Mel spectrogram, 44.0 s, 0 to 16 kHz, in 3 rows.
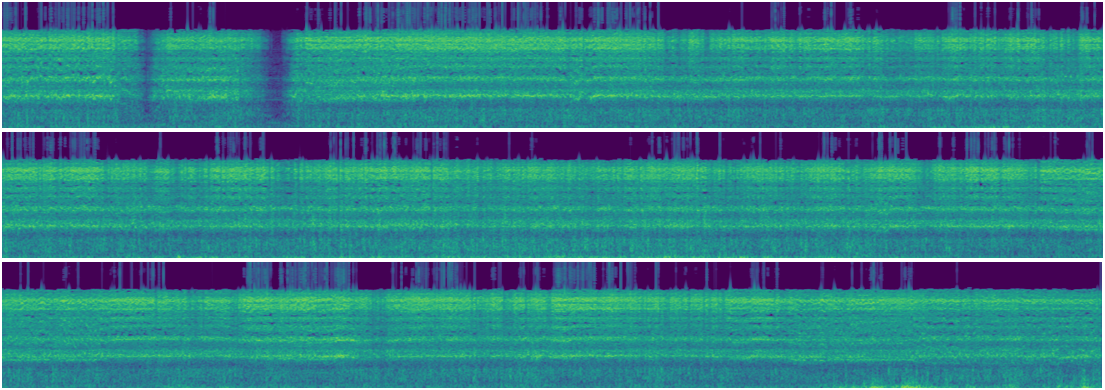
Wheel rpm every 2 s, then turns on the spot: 180, 110, 180, 220, 220, 230, 230, 230, 220, 230, 230, 230, 230, 230, 220, 220, 220, 230, 230, 220, 200, 190.
none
